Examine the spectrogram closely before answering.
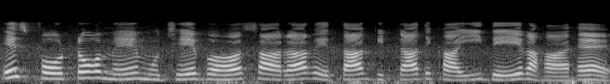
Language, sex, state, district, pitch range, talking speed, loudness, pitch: Hindi, female, Madhya Pradesh, Katni, 220-260 Hz, 120 wpm, -15 LUFS, 235 Hz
